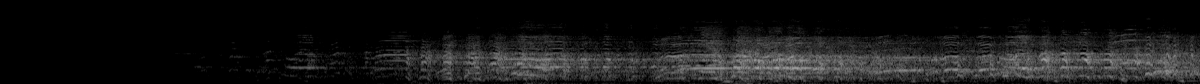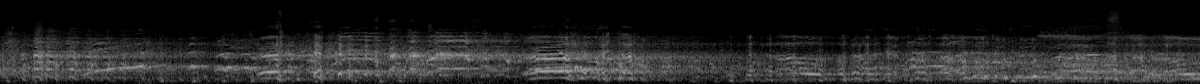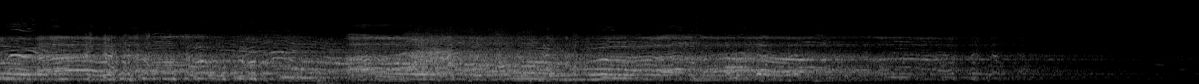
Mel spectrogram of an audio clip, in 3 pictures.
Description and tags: group of people laughing too much, so it becomes painfull moaning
